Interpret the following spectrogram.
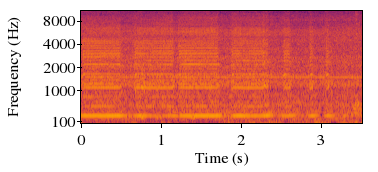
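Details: Anycubic Kobra 3 3D printer with little use, after a print failure: a loud, steady car-horn-like hum over the moves, breaking off briefly as the head changes direction; nozzle not clogged, everything tight, cause unknown.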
